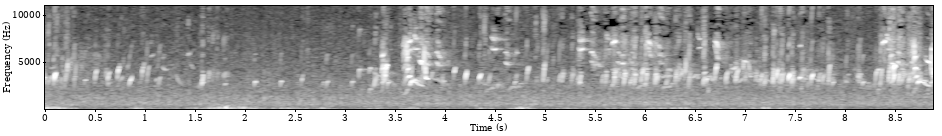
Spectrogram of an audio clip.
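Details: Goldfinch song from a recording meant to improve a caged bird's song through imitation: soft twittering at first, then louder tinkling bursts and rapid trills in the second half, with low bumps heard beneath.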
